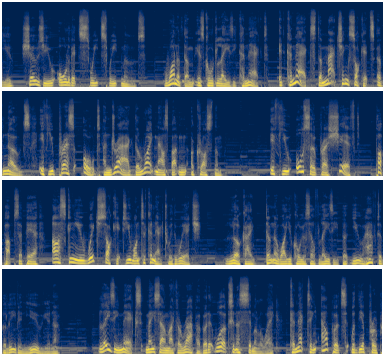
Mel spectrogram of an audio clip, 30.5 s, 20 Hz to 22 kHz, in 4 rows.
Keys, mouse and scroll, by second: 4.2 middle click, 5.0 middle click, 8.4 alt+right click, 11.7 middle click, 12.4 middle click, 14.8 alt+shift+right click, 23.4 middle click, 24.0 middle click, 27.2 ctrl+shift+right click, 29.6 click.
